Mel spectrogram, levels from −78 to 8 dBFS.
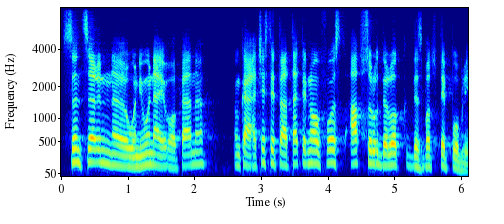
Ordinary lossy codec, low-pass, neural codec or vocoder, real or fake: none; none; codec, 16 kHz, about 1 kbps, DyCAST, with the encoder's durations; fake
